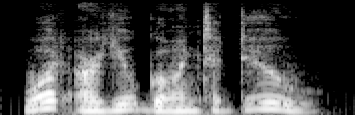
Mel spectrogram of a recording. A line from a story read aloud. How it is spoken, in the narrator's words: Vi whispered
